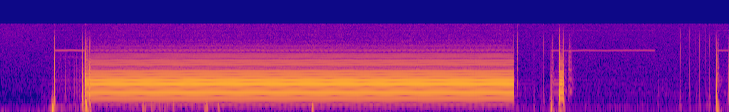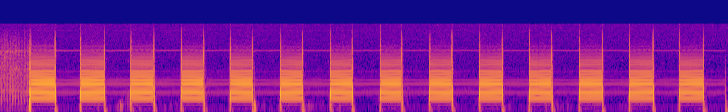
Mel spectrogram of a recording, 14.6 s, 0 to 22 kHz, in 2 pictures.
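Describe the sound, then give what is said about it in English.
An old step-by-step telephone exchange handles a call dialed from a phone: a steady dial tone, a few sharp mechanical clicks as digits go through, then a loud tone pulsing rapidly many times. “from a phone in Goldston, I'm going to pick up and dial two digits. The first digit will be absorbed. The second digit will be blocked, and it'll shoot over to the 11th terminal in what sounds like the normal step way.”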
